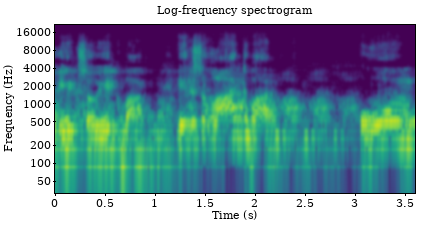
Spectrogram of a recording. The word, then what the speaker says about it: ओम: इस ओम के उच्चारण को भी समझने की जरूरत है। जब हम ओम के उच्चारण करते हैं, जैसे लंबी श्वास भरते हैं और फिर ओम 3 शब्दों से बना है, आ, उ और म।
